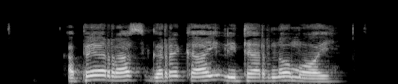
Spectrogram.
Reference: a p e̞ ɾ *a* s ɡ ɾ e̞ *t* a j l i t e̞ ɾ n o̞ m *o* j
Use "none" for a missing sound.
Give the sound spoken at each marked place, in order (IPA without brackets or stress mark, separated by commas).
a, k, o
